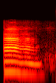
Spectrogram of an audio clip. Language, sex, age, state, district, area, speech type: Marathi, male, 18-30, Maharashtra, Ratnagiri, rural, conversation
